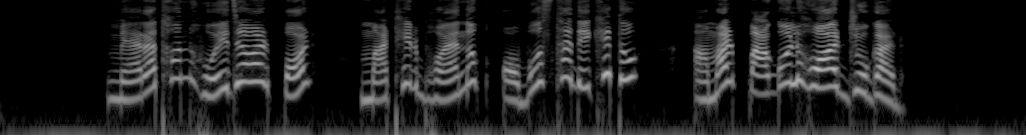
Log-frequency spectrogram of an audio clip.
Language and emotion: Bengali, disgusted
